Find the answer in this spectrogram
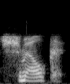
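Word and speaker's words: Schmeelk: I'm on Twitter at Schmelk. Now I'll have to spell it for you because my name's ridiculous. S-C-H-M-E-E, two E's, that's the trick, L-K.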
